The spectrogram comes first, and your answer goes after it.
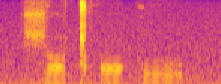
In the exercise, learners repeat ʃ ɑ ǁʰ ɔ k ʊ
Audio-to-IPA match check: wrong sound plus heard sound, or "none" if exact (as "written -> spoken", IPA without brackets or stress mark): ɑ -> ɒ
